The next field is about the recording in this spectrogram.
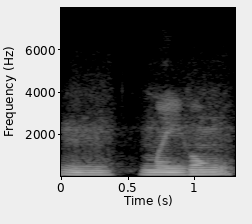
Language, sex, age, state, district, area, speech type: Bodo, male, 30-45, Assam, Kokrajhar, rural, spontaneous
